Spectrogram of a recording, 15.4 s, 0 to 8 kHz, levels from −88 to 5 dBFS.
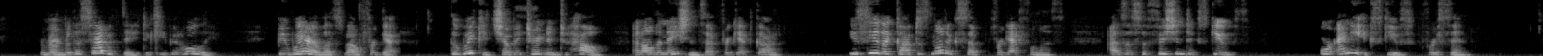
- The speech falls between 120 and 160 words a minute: No, average, 175 wpm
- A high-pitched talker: Yes, very high, 280 Hz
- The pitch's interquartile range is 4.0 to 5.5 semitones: Yes, average, 5.2 semitones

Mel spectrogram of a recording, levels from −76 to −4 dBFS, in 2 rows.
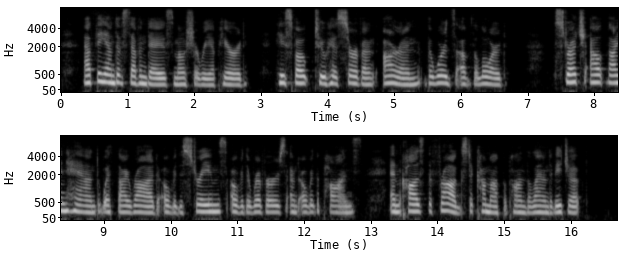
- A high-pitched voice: Yes, high, 195 Hz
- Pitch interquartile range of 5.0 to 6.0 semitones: No, narrow, 2.6 semitones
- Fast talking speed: No, average, 170 wpm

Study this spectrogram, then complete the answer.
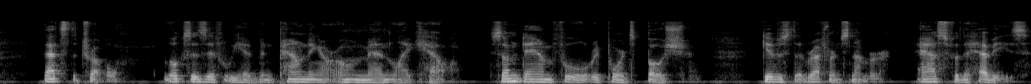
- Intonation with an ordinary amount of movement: No, narrow, 2.3 semitones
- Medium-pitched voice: No, low, 115 Hz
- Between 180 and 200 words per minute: No, average, 165 wpm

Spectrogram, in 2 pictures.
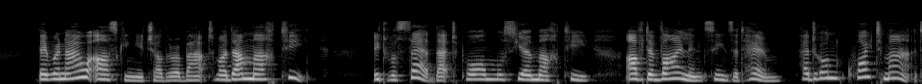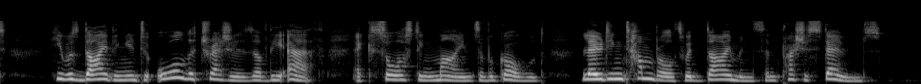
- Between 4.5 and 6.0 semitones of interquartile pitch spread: Yes, average, 4.8 semitones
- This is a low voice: No, high, 220 Hz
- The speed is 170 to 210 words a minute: No, average, 150 wpm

